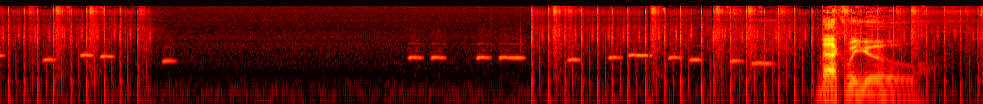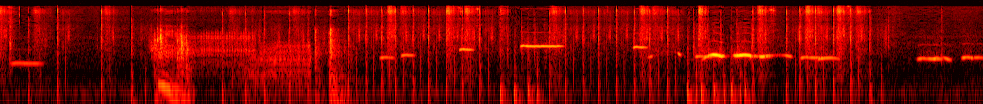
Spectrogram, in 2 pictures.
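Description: Quick footsteps tap across a wooden floor.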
